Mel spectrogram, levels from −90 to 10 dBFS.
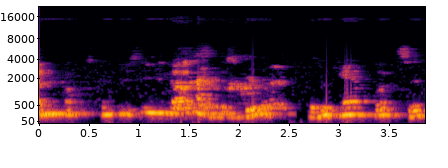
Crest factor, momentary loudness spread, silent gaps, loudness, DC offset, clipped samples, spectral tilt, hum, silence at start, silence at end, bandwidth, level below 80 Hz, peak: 12 dB; 7 LU; none; -14 LUFS; under 0.1%; under 0.1%; -9.5 dB/octave; none; 0 s; 0 s; 6 kHz; -60 dBFS; 0 dBFS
